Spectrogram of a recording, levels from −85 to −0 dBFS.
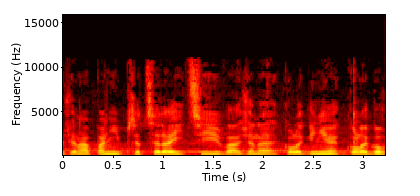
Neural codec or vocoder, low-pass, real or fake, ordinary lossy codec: none; 14.4 kHz; real; MP3, 48 kbps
